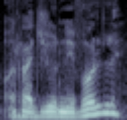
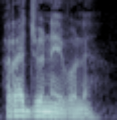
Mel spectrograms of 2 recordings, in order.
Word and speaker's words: ragionevole: Par exemple, vous pouvez m'apprendre à prononcer correctement ragionevole? – Ragionevole.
